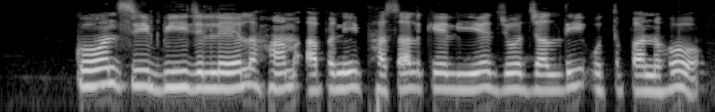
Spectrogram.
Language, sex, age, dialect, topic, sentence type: Magahi, male, 25-30, Western, agriculture, question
